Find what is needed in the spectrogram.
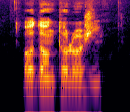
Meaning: odontology
- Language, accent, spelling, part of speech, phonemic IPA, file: French, France, odontologie, noun, /ɔ.dɔ̃.tɔ.lɔ.ʒi/, LL-Q150 (fra)-odontologie.wav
